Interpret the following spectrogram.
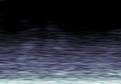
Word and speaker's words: Wycombe: To Wycombe. That's Wickham.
